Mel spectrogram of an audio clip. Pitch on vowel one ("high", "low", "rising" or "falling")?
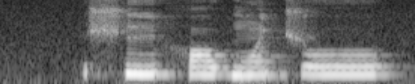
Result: low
